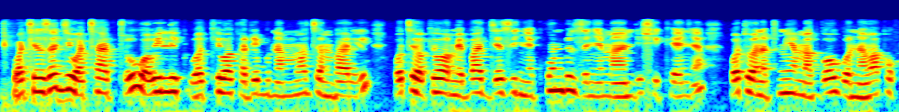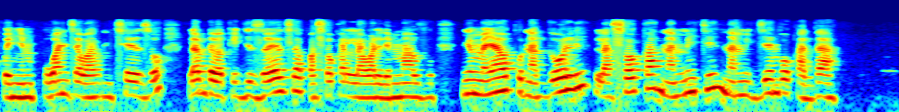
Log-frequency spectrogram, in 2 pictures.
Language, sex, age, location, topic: Swahili, female, 25-35, Kisumu, education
